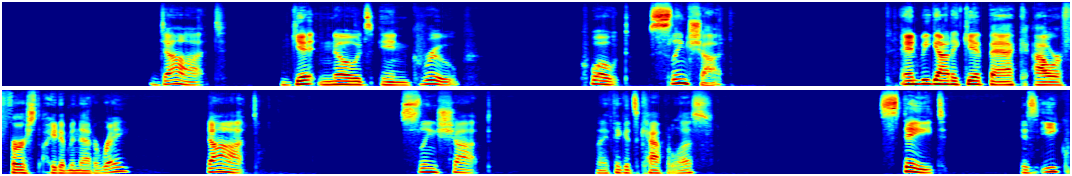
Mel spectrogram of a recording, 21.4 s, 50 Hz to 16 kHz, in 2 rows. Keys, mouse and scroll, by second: 0.2 Down, 0.3 Down, 0.5 Down, 0.7 Return, 1.1 typing, 2.2-4.1 typing, 5.6-9.6 typing, 8.8 ctrl+z, 8.8 Right, 9.4 Left, 10.3 Right, 12.6-15.0 typing, 16.2-20.7 typing.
